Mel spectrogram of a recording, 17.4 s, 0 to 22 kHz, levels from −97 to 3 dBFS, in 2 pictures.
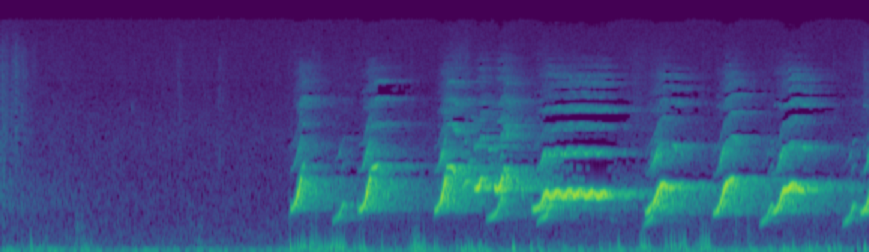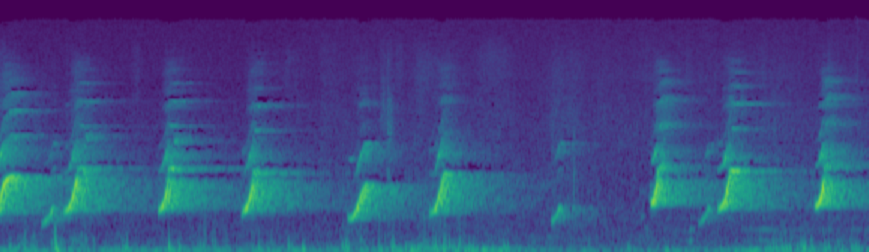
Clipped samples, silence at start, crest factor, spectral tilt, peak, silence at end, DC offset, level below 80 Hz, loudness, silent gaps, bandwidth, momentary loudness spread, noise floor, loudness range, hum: under 0.1%; 0.05 s; 18 dB; -3.5 dB/octave; -6 dBFS; 0.1 s; under 0.1%; -46 dBFS; -22 LUFS; none; 13 kHz; 23 LU; -54 dBFS; 13 LU; none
